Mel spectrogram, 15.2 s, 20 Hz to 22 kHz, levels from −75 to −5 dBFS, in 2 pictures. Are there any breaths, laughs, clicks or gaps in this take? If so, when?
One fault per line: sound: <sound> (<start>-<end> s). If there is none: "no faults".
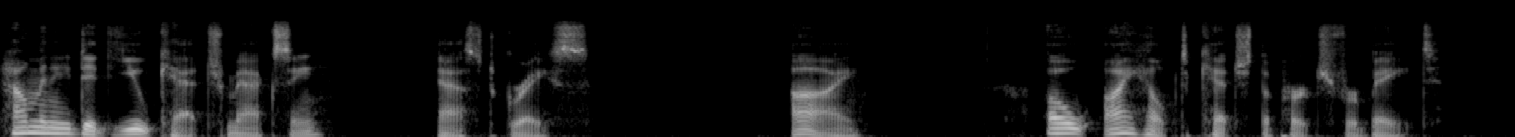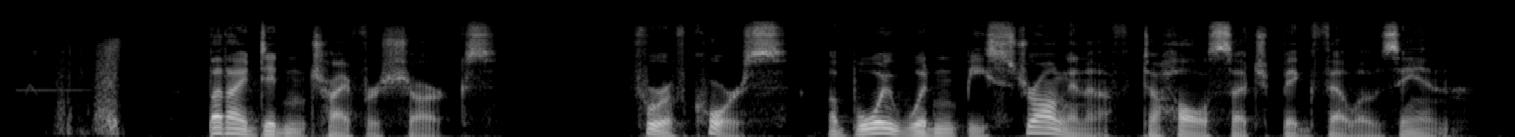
sound: sigh (7.7-8.2 s)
